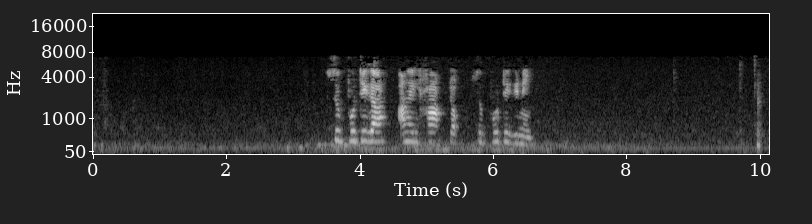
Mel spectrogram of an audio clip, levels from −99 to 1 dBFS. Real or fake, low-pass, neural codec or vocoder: real; 7.2 kHz; none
